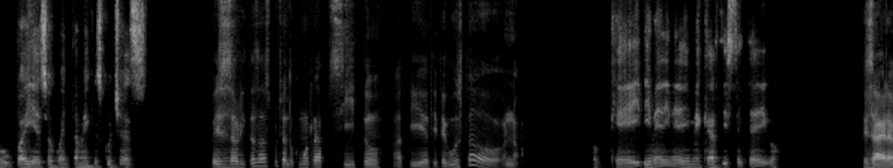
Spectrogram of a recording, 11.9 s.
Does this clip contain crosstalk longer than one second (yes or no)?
no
